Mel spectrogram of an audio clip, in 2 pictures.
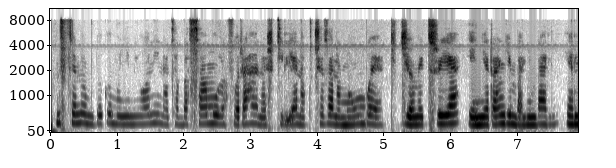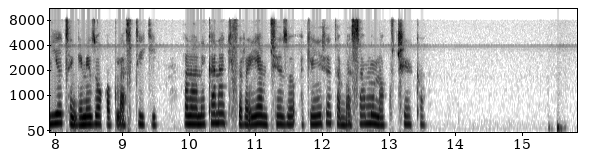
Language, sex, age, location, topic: Swahili, female, 18-24, Nairobi, education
